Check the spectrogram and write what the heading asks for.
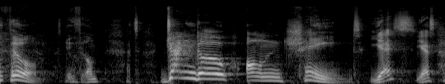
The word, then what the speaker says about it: Django: That's Django Unchained. Yes, yes. The D is silent.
